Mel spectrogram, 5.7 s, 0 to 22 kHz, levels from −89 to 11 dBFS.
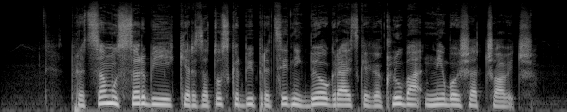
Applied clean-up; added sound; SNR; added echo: none; none; none; none.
